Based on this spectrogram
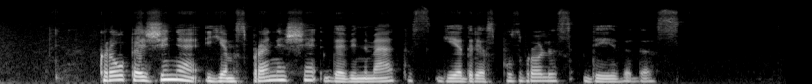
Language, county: Lithuanian, Alytus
